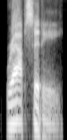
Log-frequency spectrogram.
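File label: "rhapsody", American English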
